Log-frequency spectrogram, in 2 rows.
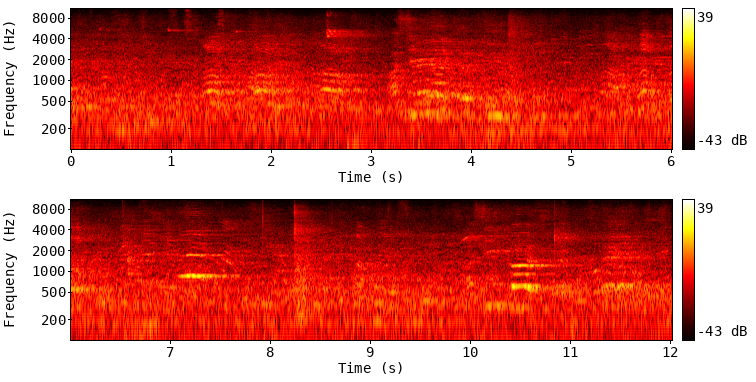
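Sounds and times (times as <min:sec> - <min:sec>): voices calling out in hall: 0:00.0 - 0:12.0.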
